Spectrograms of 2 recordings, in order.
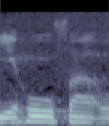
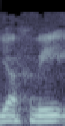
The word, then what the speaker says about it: Yahweh: Kann man Vokale einsetzen, Jehova oder Yahweh. Und Yahweh ist die ursprüngliche Aussprache, sehr wohl.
